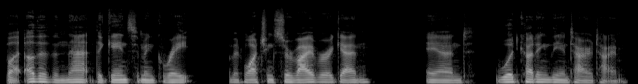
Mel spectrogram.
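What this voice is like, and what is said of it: Slightly nasal, congested voice. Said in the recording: “I've got a slight cold ... sore throat, congestion, all of it. I feel a little nasally. If I sound a little nasally, that's why.”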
